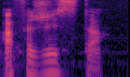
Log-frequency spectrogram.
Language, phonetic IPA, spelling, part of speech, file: Polish, [ˌafɛˈʒɨsta], aferzysta, noun, Pl-aferzysta.ogg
